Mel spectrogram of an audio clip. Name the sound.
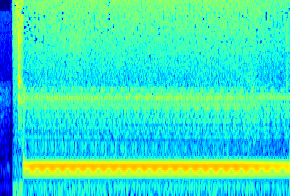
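phone call disconnected tone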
